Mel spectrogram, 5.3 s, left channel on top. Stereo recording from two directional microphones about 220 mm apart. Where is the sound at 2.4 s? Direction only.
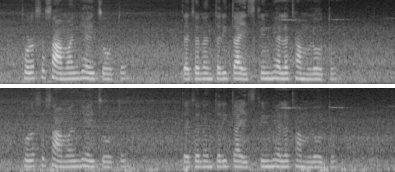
20° left (ahead or behind).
